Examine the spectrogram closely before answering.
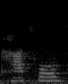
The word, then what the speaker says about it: Cotswold: That's kind of like what it sounds like, but it's Cotswold.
